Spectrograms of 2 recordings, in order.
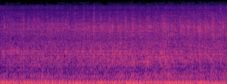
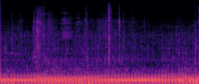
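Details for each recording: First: Doulton-filter water filtration station pump after switching from the empty right tank to the second tank and priming: steady low buzzing hum with water rushing, even until it stops; primed and running normally. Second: Water filtration station pump with its first reservoir empty gives a steady low hum with light rattle and no load change, running dry until switched to the second reservoir and primed.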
